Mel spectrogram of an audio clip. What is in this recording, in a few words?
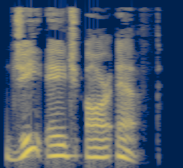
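"ghrf", British English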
